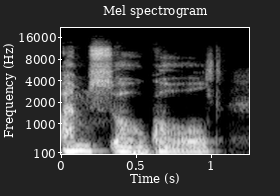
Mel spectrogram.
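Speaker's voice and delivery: trembling, shivery voice. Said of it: "heard him shivering loudly".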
